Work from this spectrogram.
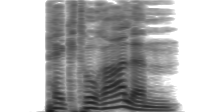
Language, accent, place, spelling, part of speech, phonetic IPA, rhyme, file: German, Germany, Berlin, pektoralem, adjective, [pɛktoˈʁaːləm], -aːləm, De-pektoralem.ogg
- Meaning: strong dative masculine/neuter singular of pektoral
